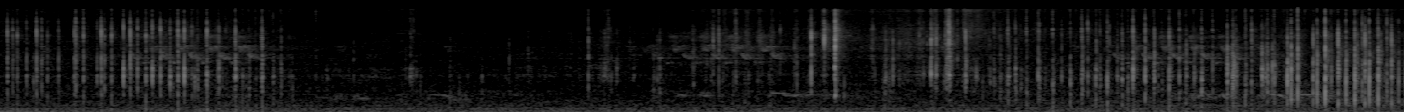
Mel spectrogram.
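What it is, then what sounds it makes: Plastic-wrapped cardboard box. Long nails tap quickly on a small, hollow white cardboard nail box wrapped in clear plastic, making light, bright clicks with a crinkly plastic edge over a steady low hum. The taps come in rapid bursts: an opening flurry, a quiet stretch with only faint rustling, then denser tapping that builds toward the end.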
